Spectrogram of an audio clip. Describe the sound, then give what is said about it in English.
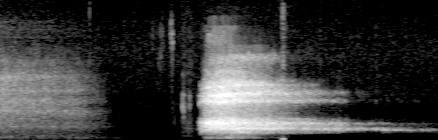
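A single deep human breath during a guided breathing exercise: a soft, airy inhale, a short pause, then a louder, breathy exhale that slowly fades out. “So let's do that together. Take a deep breath in.”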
